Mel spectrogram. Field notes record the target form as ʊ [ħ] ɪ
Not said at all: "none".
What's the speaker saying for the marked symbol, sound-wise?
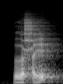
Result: ħ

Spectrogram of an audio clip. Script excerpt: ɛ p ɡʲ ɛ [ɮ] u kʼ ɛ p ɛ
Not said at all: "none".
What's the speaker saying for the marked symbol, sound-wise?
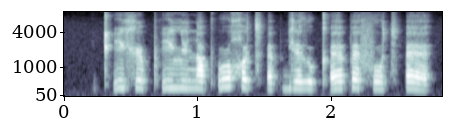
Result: ð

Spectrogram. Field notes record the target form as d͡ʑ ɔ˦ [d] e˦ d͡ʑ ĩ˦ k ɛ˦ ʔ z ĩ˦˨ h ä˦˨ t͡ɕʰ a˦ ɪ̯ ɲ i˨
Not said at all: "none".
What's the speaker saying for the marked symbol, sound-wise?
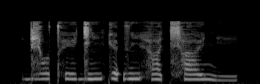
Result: tʰ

